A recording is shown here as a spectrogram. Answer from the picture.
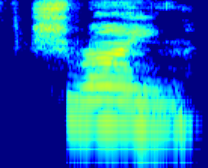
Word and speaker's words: shrine: up lens sure I I hear a long I sound sure I hmm so that means there needs to be an e on the end because this e on the end will be quiet and jump over give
